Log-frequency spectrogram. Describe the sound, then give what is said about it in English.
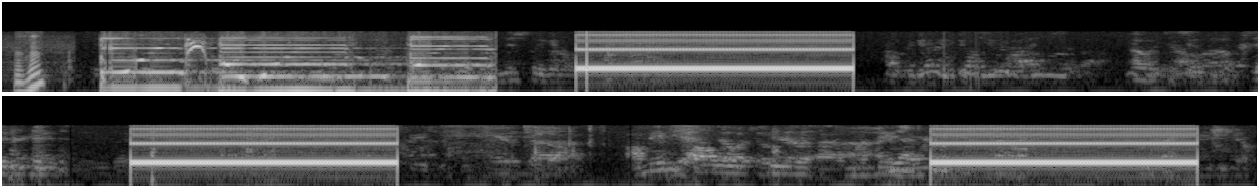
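Four office phone lines ring in a steady electronic pattern: three long, even buzzing tones about two seconds each, spaced evenly apart, with a burst of jangly ringing at the start and faint voices between rings. “Everybody else has gone to lunch, and all four lines are ringing, so.”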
